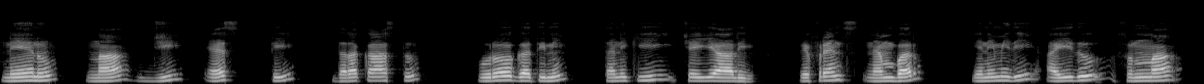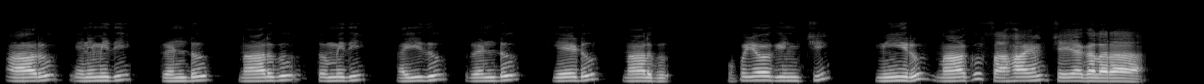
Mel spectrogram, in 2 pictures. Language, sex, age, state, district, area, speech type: Telugu, male, 18-30, Andhra Pradesh, Krishna, urban, read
